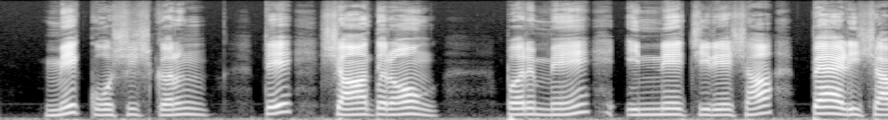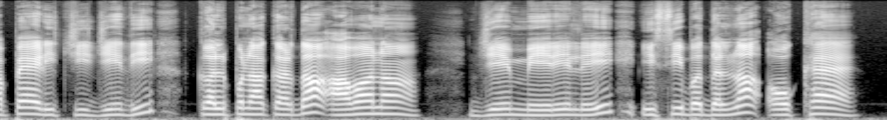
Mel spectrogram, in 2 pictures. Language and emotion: Dogri, disgusted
